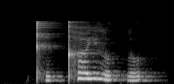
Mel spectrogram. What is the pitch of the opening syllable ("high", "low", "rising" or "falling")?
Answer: rising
